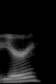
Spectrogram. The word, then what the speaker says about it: Jiri: Is it Yuri? Yeah, that's how you pronounce that. It's Yuri. How do you spell it? Jiri.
